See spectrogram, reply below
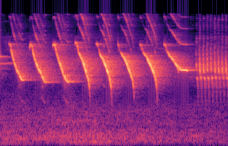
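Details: Canary song for training: about eight clear downward-sliding whistles at roughly three per second, each falling from high to middle pitch, finishing with a short rapid buzzy trill.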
